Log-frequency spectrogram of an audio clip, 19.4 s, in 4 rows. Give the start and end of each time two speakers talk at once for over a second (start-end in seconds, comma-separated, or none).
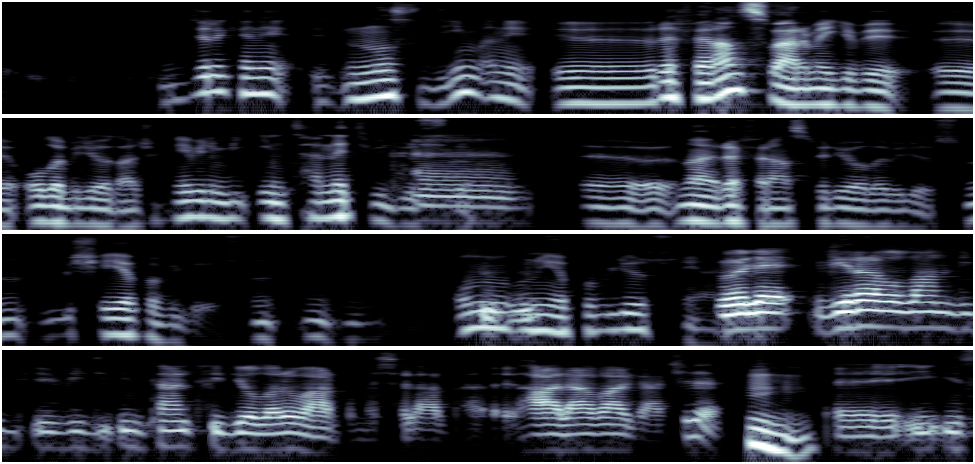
none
